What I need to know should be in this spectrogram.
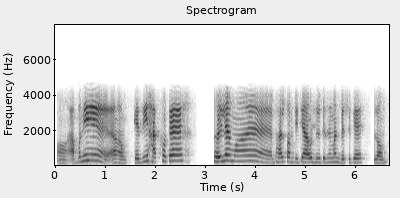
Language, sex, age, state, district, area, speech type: Assamese, female, 30-45, Assam, Lakhimpur, rural, conversation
